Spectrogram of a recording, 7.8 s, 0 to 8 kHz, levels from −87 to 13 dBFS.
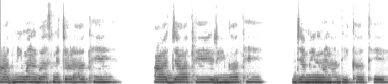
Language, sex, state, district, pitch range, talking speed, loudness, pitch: Chhattisgarhi, female, Chhattisgarh, Jashpur, 235-250 Hz, 125 wpm, -23 LUFS, 245 Hz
